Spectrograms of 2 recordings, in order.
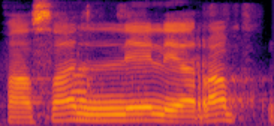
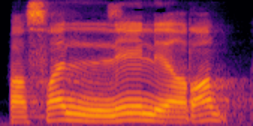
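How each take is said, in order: First: Fasholli li rabb with a strongly rolled, many-tap ra; trilled ra. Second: Fasholli li rabb with a heavy, velarized ra and little trill. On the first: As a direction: roll the ra in rabb heavily. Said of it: "Nah, itu banyak teba-, banyak getaran". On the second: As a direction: say rabb with a thick, dark ra. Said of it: "Nah, itu yang tebal". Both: Shown as a demonstration.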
